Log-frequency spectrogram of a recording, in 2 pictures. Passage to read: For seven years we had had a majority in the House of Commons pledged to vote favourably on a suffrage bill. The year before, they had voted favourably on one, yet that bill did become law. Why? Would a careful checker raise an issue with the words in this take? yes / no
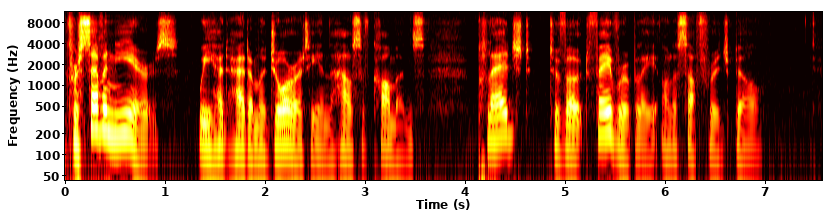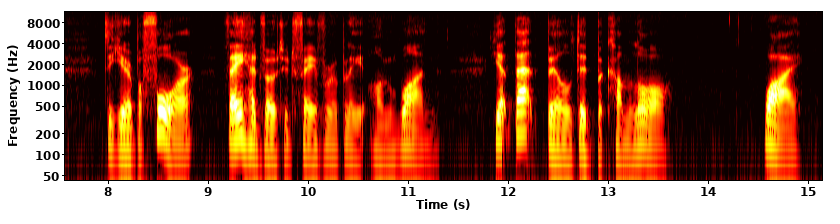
no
